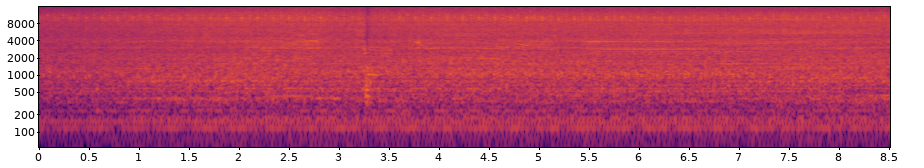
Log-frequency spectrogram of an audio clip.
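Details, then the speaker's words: 2009 VW Eos 2.0 TSI (engine code CCT) with misfires: idle tone changes and fuel trims drop to -25 when spray hits the rear main seal area; faint hiss, uneven beat; lean idle from vacuum leak at rear main seal. "you might have heard of changing tone of the motor where that took it all the way the negative 25 and I stopped spraying now"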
